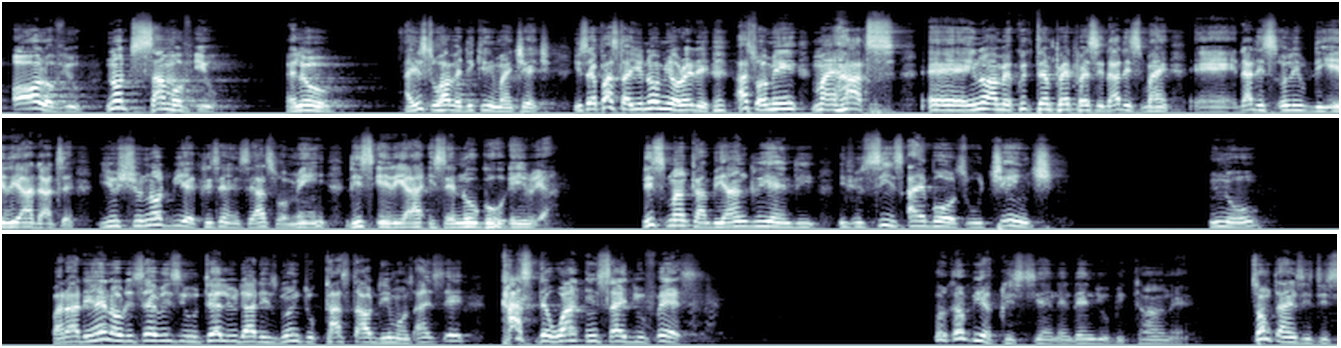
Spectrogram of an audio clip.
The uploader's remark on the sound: Sermon preached at CBC Shiashie Campus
